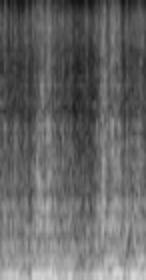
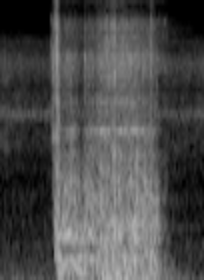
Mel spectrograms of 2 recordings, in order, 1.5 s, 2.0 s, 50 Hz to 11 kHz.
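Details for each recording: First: Boat V8 first run in 21 years, borrowed HEI distributor, choke off, fuel fed by water bottle, some smoke: deep steady rumble with slight uneven lope, hitting on all cylinders and sounding healthy; rough idle blamed on the makeshift fuel feed. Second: Boat engine's first fire attempt in 21 years, about 80°F, on starting fluid: cranks briefly, then catches and runs rough and lumpy for four seconds before dying; owner says timing is very late, fuel supply also suspected.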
